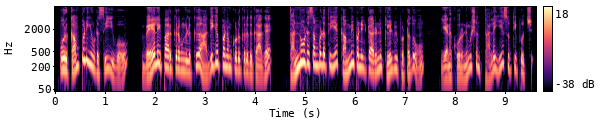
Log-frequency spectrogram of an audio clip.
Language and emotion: Tamil, surprised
